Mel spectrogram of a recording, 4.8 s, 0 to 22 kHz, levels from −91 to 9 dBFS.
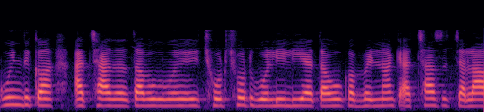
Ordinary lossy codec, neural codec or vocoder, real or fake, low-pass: MP3, 48 kbps; none; real; 7.2 kHz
